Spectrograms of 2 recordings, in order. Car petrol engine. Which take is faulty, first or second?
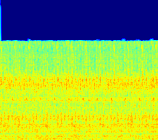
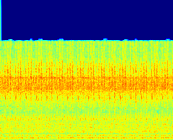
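second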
